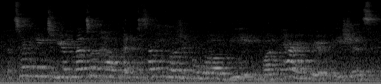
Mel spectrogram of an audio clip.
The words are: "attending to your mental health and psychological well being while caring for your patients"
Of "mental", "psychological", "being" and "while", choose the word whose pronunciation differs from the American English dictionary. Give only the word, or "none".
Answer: while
